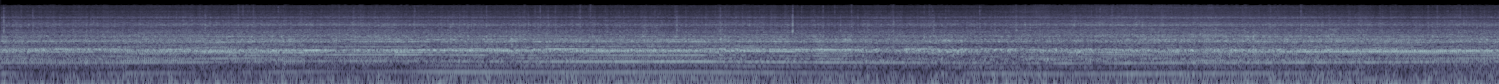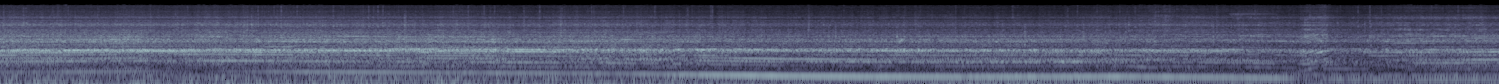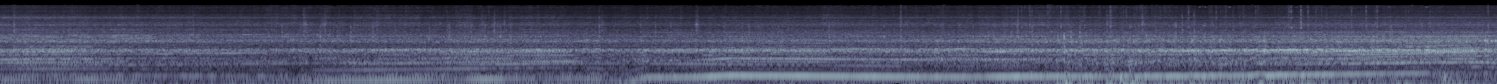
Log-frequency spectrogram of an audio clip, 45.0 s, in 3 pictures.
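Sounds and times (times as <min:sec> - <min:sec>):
car engine working hard: 0:00.0 - 0:44.9.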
